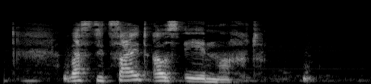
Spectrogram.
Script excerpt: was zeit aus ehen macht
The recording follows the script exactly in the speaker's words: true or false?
false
